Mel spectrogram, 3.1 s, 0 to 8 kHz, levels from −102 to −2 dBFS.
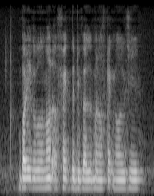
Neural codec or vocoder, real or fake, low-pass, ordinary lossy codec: autoencoder, 48 kHz, 32 numbers a frame, DAC-VAE, trained on Japanese speech; fake; 7.2 kHz; none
